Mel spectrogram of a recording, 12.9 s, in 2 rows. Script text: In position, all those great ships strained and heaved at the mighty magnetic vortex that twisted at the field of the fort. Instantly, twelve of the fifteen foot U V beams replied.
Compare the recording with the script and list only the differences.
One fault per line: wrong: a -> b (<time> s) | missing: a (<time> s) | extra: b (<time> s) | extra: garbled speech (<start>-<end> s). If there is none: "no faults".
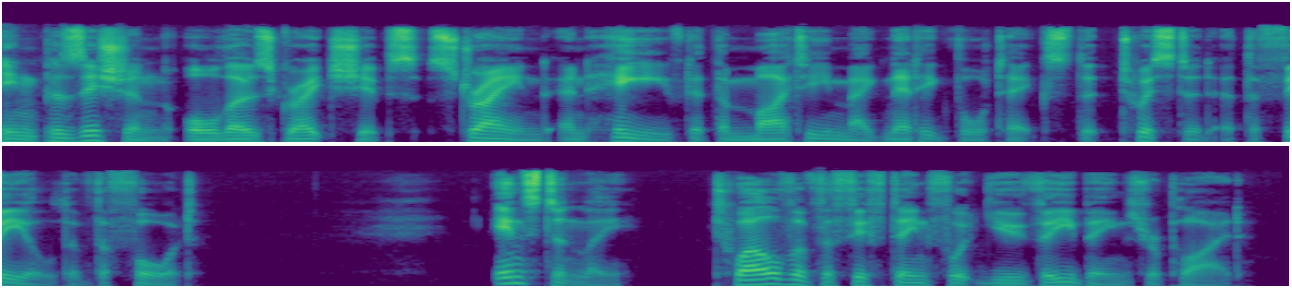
no faults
